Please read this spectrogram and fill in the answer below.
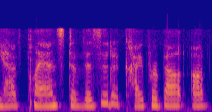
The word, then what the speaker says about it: Kuiper: It's headed out into the, how do you pronounce it, Kuiper Belt? K-U-I-P-E-R? – Yeah, I call it the Kuiper Belt.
